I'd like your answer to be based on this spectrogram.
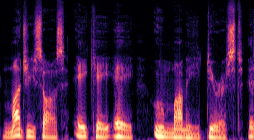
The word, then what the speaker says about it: Maggi: You know, I always wondered what this Maggi sauce is, which, by the way, is not pronounced Maggi. It's Maggi.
